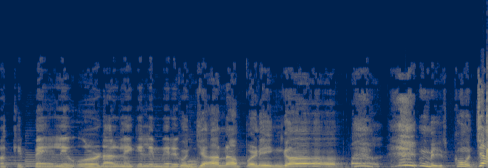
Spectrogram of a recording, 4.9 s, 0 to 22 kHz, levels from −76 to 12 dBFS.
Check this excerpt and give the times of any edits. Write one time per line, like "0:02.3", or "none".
0:01.8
